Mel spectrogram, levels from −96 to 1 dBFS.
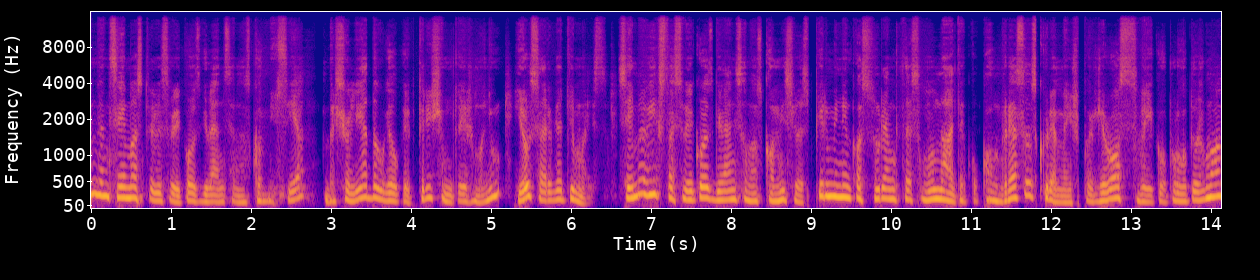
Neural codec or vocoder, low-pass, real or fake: codec, 44.1 kHz, 2.6 kbps, DAC; 14.4 kHz; fake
